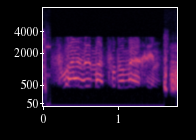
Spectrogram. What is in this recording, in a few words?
blow, radio, russian; cstrike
